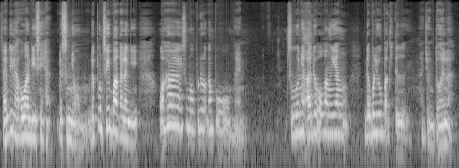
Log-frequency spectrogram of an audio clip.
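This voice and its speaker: A man's voice: a little high, a little fast, slightly rough. A man with a Malaysian Malay accent telling a religious story as a Quran teacher, chatty and mixing in English words. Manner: chatty, addresses audience as tuan-tuan dan puan.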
